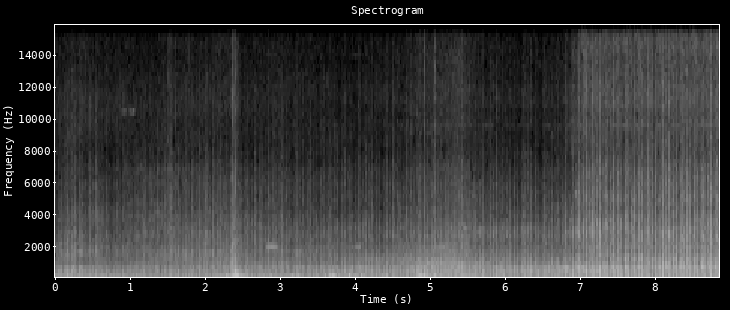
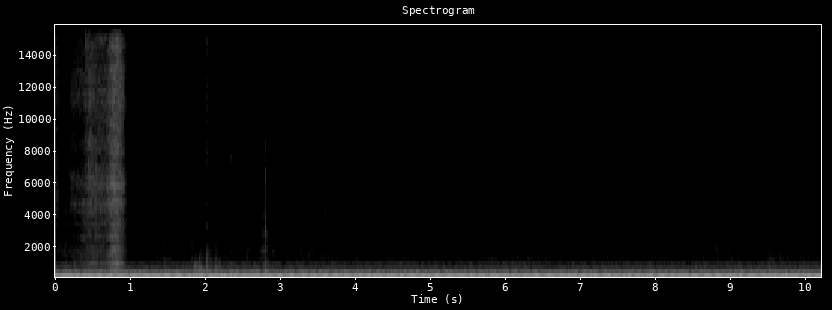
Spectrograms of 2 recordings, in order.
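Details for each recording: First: 2010 Toyota Prius hybrid, customer recording while driving: uneven, lumpy running with a shaking rattle, heavy misfire and near-stalling, with no fault codes stored. The cause was found to be a faulty EGR valve, which was fixed. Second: 2010 Toyota Prius hybrid that had been rattling, shaking and misfiring with no DTCs: after fitting a new genuine EGR valve and clearing codes, it idles with a steady, even rumble and no knocks or stumbles. Normal idle.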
